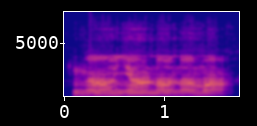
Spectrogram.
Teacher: Anunasika means Mukha and Nasika. Both have to be used to pronounce that sound, to say that sound.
